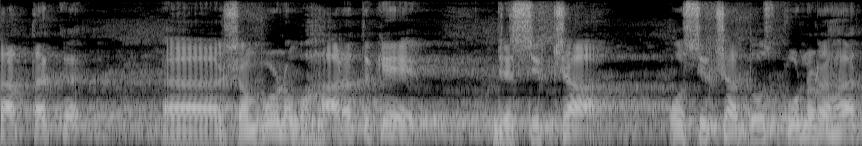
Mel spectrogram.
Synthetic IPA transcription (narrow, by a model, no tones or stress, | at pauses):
at̪ːək | sɐ̃mpuːɾɳəbʱaːɾət̪ke | d͡ʒeːʃɪkʃa | oʃɪkʃad̪oːst̪̚puːɾnəɾɐɦə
